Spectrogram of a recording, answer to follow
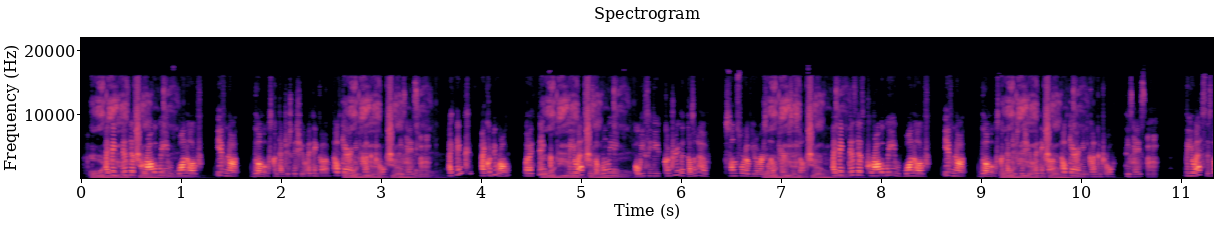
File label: telephone babble talk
